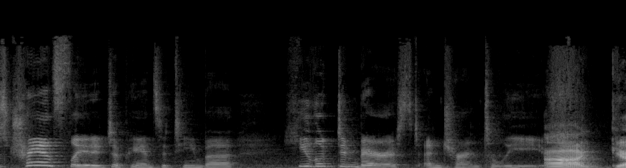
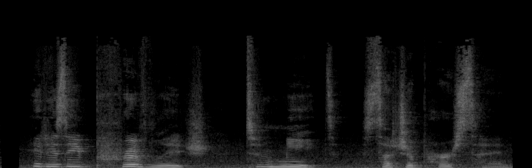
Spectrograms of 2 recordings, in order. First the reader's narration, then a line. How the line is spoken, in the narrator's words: Bess's eyes suddenly became dewy, and she murmured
